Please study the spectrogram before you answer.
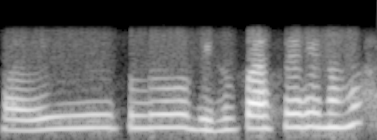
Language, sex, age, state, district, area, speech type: Assamese, female, 30-45, Assam, Charaideo, rural, conversation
